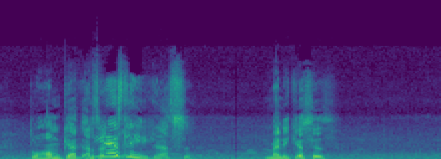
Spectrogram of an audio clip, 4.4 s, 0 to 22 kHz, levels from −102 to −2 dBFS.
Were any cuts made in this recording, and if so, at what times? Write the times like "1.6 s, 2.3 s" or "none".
none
